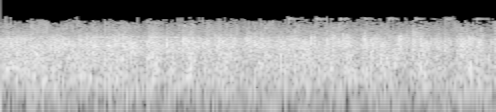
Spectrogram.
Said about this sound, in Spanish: Dar unos aplausos fuertes al Señor Jesús.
